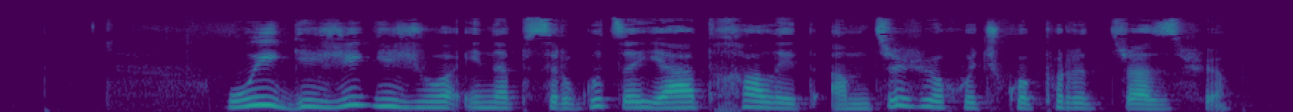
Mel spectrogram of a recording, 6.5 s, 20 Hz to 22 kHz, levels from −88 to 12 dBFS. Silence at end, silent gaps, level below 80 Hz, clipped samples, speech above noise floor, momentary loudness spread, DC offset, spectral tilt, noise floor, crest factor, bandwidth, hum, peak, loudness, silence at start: 0.35 s; none; -86 dBFS; under 0.1%; 33 dB; 8 LU; under 0.1%; -3.5 dB/octave; -75 dBFS; 20 dB; 11.5 kHz; none; -24 dBFS; -41 LUFS; 1.15 s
